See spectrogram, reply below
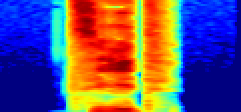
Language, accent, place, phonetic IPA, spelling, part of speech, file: German, Germany, Berlin, [-t͡siːt], -zid, suffix, De--zid.ogg
- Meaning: -cide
